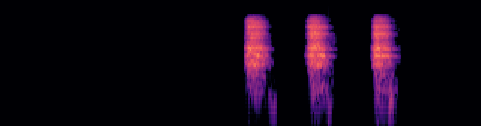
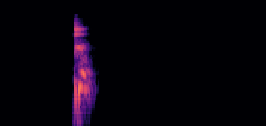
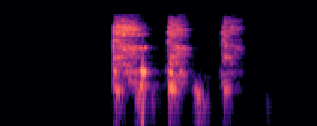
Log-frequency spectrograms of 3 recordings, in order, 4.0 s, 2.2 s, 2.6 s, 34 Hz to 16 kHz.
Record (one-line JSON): {"exhalation_length": "4.0 s", "exhalation_amplitude": 28794, "exhalation_signal_mean_std_ratio": 0.27, "cough_length": "2.2 s", "cough_amplitude": 9865, "cough_signal_mean_std_ratio": 0.18, "three_cough_length": "2.6 s", "three_cough_amplitude": 29568, "three_cough_signal_mean_std_ratio": 0.35, "survey_phase": "beta (2021-08-13 to 2022-03-07)", "age": "18-44", "gender": "Female", "wearing_mask": "No", "symptom_runny_or_blocked_nose": true, "symptom_fatigue": true, "symptom_change_to_sense_of_smell_or_taste": true, "symptom_onset": "5 days", "smoker_status": "Never smoked", "respiratory_condition_asthma": false, "respiratory_condition_other": false, "recruitment_source": "Test and Trace", "submission_delay": "2 days", "covid_test_result": "Positive", "covid_test_method": "RT-qPCR", "covid_ct_value": 17.7, "covid_ct_gene": "ORF1ab gene"}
